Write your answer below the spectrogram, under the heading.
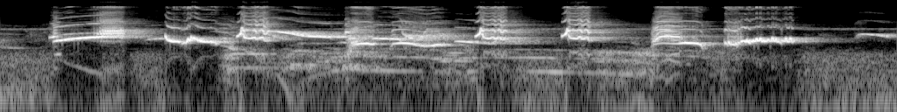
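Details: Oriental magpie-robin singing actively: loud, clear whistled phrases, some sliding down and others rising, repeated in quick bursts about every half second with brief gaps, and a faint steady high tone in the background.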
